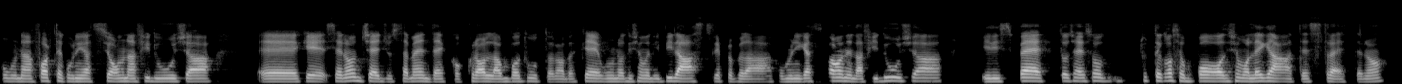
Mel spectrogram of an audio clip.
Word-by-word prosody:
una 140 -2 -2
forte 160 +2 +1
comunicazio 140 0 -1
una 140 0 +1
fiducia, 140 -1 +1 0.4
ehm, 135 0 +3
che, 140 -1 +1
se 150 - -3
non 165 +3 +2
c'è, 150 -3 +2
giustamente, 140 0 -2
ecco, 130 -1 -6
crolla 140 -1 +3
un 130 +1 -1
po' 140 0 0
tutto, 140 -3 -7
no, 130 0 -3
perché 135 +4 -1
uno, 140 0 -2
diciamo, 140 +1 -4
dei 135 0 -5
pilastri 140 -1 +2
è - - -18
proprio 135 -2 -6
la 125 0 -1
comunicazione, 140 +4 +1
la 130 -1 +1
fiducia, 155 +1 -1 0.4
il 140 - -2
rispetto, 155 +2 +3
cioè, 155 0 0
son 155 -1 -4 0.2
tutte 170 -1 -4
cose 170 -1 -1
un 145 - -6
po', 145 0 +4
diciamo, 145 +1 -1
legate, 140 -3 +2
strette, 130 -2 -4
no? 140 +5 -3
140 Hz, 170 wpm, -24 LUFS, 135-150 Hz, 0.4 s, po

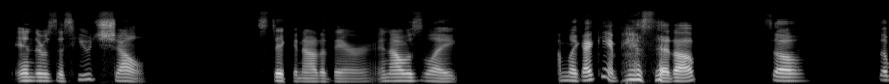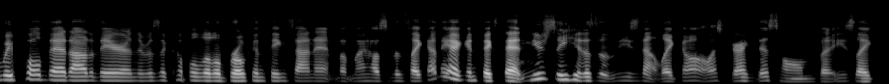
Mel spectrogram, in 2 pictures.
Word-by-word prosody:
And 170 0 +2
there 170 - +3
was 165 -1 -1
this 150 -3 -5
huge 225 +4 -10
shelf 165 - +2 1.1
sticking 155 -4 +1
out 140 0 0
of 140 -2 -4
there. 140 0 -7
And 155 +2 -8
I 165 - +7
was 170 +1 +1
like 140 -4 -2 1.0
I'm 175 - -10
like, 175 -1 +1
"I 195 +3 +9
can't 245 - -1
pass 225 +3 +2
that 165 -7 +6
up." 160 +4 +8 0.7
So 170 -3 +4 0.7
so 200 - 0
we 205 0 0
pulled 225 -2 -6
that 195 -2 +2
out 185 0 +1
of 185 - -17
there 180 -1 -2
and 170 0 -10
there 170 - -16
was 175 +1 -17
a 185 - -12
couple 190 0 -12
little 170 -1 -1
broken 165 +2 -3
things 165 0 -11
on 155 -1 -6
it, 150 -1 -9
but 150 -1 -16
my 150 +1 -17
husband's 155 0 -13
like, 155 -1 -1
"I - - -7
think 185 - -1
I 245 - +6
can 190 -1 -8
fix 170 -3 +1
that." 165 -3 +6
And 195 - -19
usually, 245 -3 -3
he 220 -2 -5
doesn't 165 -4 -8
he's 170 -1 -22
not 165 - -9
like, 140 -1 -5
"Oh, 175 +1 -10
let's 165 0 -14
drag 165 -1 -6
this 180 0 -12
home." 135 -2 -16
But 135 0 -11
he's 150 +1 -21
like, 140 -2 -5
170 Hz, 215 wpm, -23 LUFS, 155-185 Hz, 1.1 s, I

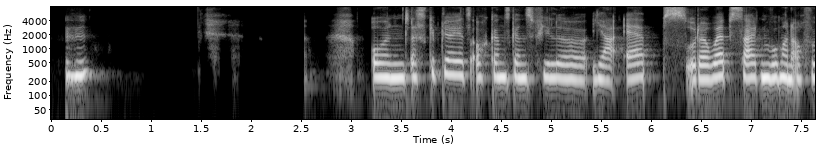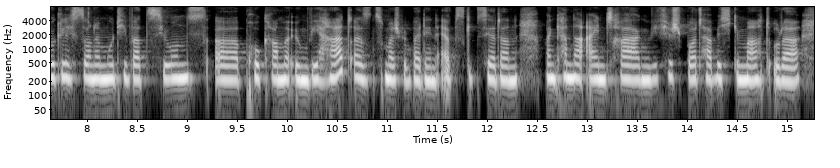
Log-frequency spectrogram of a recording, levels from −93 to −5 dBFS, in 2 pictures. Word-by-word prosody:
Mhm. 270 +3 0 2.8
Und, 240 -1 +3
es 245 0 -4
gibt 290 0 -7
ja 290 - +2
jetzt 270 -1 -1
auch 245 +1 -6
ganz, 245 -3 0
ganz 235 -2 0
viele, 230 -3 -2
ja, 215 -1 -3
Apps 240 +1 0
oder 225 0 0
Webseiten, 245 -1 +3
wo 235 - +3
man 240 -2 +3
auch 225 +2 -7
wirklich 235 0 0
so 235 - -1
‘ne 225 0 +3
Motivations 225 +1 +2
äh, 215 0 -1
Programme 220 0 -1
irgendwie 220 -1 +2
hat. 235 +7 0
Also, 225 -2 -1
zum 230 0 -1
Beispiel 215 -1 -1
bei 210 - -1
den 205 -1 +1
Apps 220 - -4
gibt 230 0 -8
es - - -1
ja 225 - +2
dann 210 -1 +1 0.3
man 235 -1 +4
kann 235 +1 +3
da 235 - +3
eintragen, 220 -1 +1
wie 220 - -6
viel 245 +1 -4
Sport 220 +1 -4
habe 225 +1 -1
ich 225 0 -4
gemacht 215 0 +1
oder 205 -1 0
230 Hz, 180 wpm, -20 LUFS, 220-240 Hz, 2.8 s, man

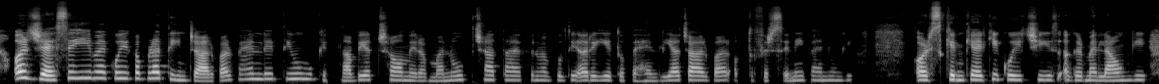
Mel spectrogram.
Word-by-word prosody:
और 300 +2 +11
जैसे 240 +3 +7
ही 295 0 +1
मैं 295 0 +2
कोई 285 0 0
कपड़ा 275 +1 +3
3-4 190 -7 +2
बार 190 +3 0
पहन 245 +1 -4
लेती 255 0 -6
हूँ, 255 0 -1
वो 245 - -5
कितना 170 -4 -6
भी 210 +5 -3
अच्छा 210 0 -2
हो, 200 - 0
मेरा 175 -2 -6
मन 170 +2 -8
ऊब 210 +2 -6
जाता 210 -1 -2
है। 200 - -3
फिर 200 - -10
मैं 195 - -8
बोलती 190 +2 -9
है, 180 - -2
"अरे! 195 0 0
ये 195 +1 -3
तो 180 - -9
पहन 165 0 -9
लिया 195 +2 -1
4 195 -1 +1
बार, 195 +1 -2
अब - - -13
तो - - -13
फिर - - -4
से 455 0 -3
नहीं 195 +1 -8
पहनूँगी।" 195 0 -10 0.6
और 205 0 +6
स्किन 210 -1 +4
केयर 210 -2 +5
की 235 - 0
कोई 210 -1 +3
चीज़ 205 -1 -4
अगर 195 0 -2
मैं 190 - -1
लाऊँगी, 190 +3 -1
200 Hz, 245 wpm, -23 LUFS, 190-235 Hz, 0.6 s, और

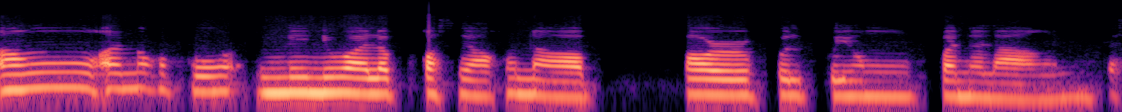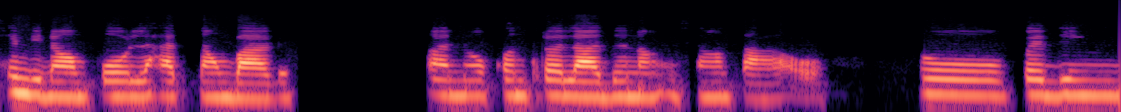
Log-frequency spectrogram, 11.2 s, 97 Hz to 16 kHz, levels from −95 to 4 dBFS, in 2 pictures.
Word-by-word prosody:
Ang 290 +2 +2
ano 285 0 -1
ko - - -5
po, 250 - 0 0.2
naniniwala 235 -1 +6
po - - -44
kasi 225 0 -3
ako 210 +2 -2
na 195 -3 +2 0.5
powerful 215 -1 +3
po - - -49
yung 200 -1 -7
panalangin, 185 -2 -4
kasi 220 - -17
hindi 215 - 0
naman 195 -1 +2
po 200 0 -1
lahat 200 -1 -2
ng 190 0 0
bagay 185 0 +3 0.7
ano, 205 -1 -3
kontrolado 205 -2 +3
ng 195 +2 -5
isang 195 0 -9
tao, 175 -1 -7 0.4
so 225 - -8 0.5
pwedeng 210 0 -2
205 Hz, 145 wpm, -19 LUFS, 195-225 Hz, 0.7 s, naniniwala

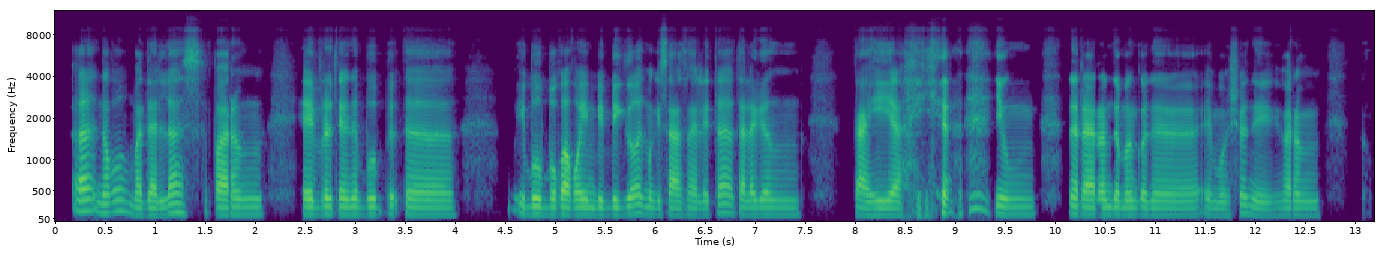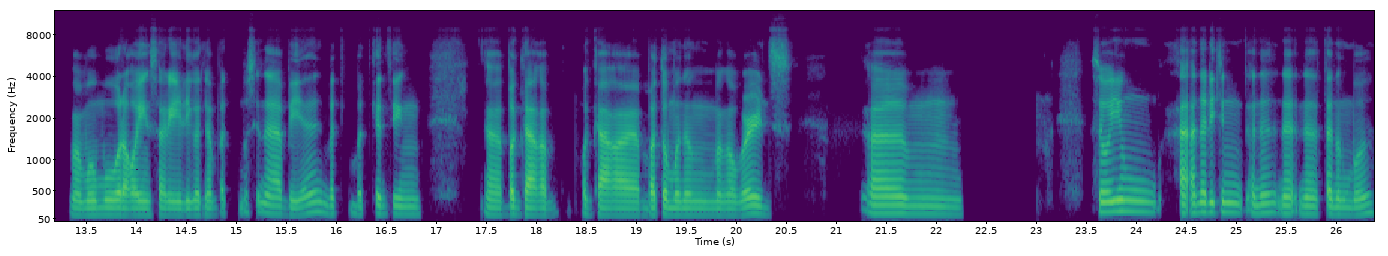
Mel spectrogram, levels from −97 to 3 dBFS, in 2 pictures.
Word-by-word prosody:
Ah, 175 +1 +5
naku 165 +4 -1
madalas, 120 +4 0
parang 120 0 +3 0.4
every 120 +1 +4
time 125 -1 +3
na 125 - +2
bubu 125 +2 -2
ah, 115 -1 +1 0.6
ibubuka 120 -1 +3
ko 120 - +4
'yong 115 -1 0
bibig 115 0 +1
ko 135 +2 +4
at 135 - -3
magsasalita 115 +4 0
talagang 115 -1 -1 0.5
kahiya-hiya 110 -1 +2 0.5
'yong 120 -1 -1 0.3
nararamdaman 120 -2 +4
ko 120 - +2
na 110 0 -2
emosyon, 110 +5 -4
eh, 105 -2 -2 0.2
parang 110 -1 -2 0.7
mamumura 115 0 +1
ko 115 - +1
'yong 110 -1 0
sarili 110 -1 0
ko 115 - 0
na 115 - -3
"ba't 130 - -8
mo - - -12
sinabi 125 -5 -1
'yan, 150 +1 -4
ba't 130 0 -5
ba't 140 - -9
gan'to 130 0 -4
'yung, 125 -1 -3 0.7
ah, 115 -2 0
pagkaka 115 -2 +2 0.3
pagkakabato 110 -1 +1
mo 115 - -1
ng 110 0 -2 0.2
mga 110 0 -2
words," 120 0 0 0.7
um 130 -3 0 1.3
So 160 0 +2
'yung 170 -2 +1 0.2
a 145 - +6
ano 155 - 0
ulit 155 0 0
'yung 155 -2 -2
ano, 140 +1 -2
na 135 - 0
na 130 0 -1
tanong 120 -2 -1
mo? 115 +1 -3
120 Hz, 130 wpm, -26 LUFS, 115-130 Hz, 1.3 s, a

